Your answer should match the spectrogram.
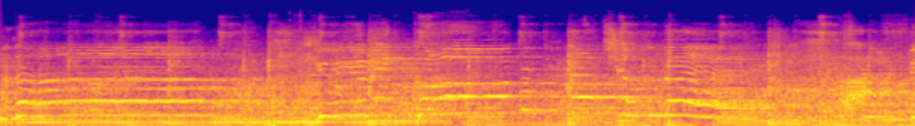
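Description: A woman singing a slow vocal line of long held notes with vibrato and gliding phrases, accompanied by a grand piano.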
